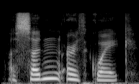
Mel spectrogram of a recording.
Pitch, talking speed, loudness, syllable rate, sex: 225 Hz, 130 wpm, -16 LUFS, 5.1 syllables/s, female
